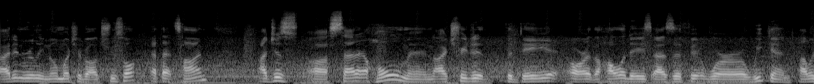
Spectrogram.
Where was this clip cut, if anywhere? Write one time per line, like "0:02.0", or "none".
none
